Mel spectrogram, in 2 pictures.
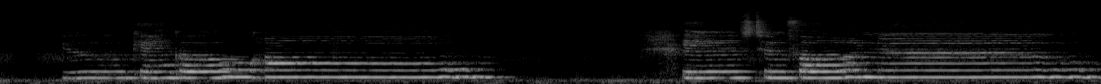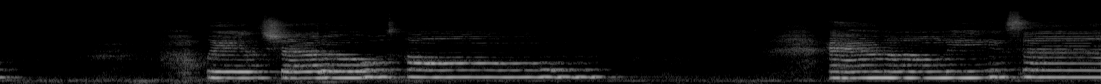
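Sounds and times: woman singing unaccompanied: 0.6s - 5.1s, 6.7s - 11.2s, 12.8s - 17.1s, 19.2s - 22.0s.

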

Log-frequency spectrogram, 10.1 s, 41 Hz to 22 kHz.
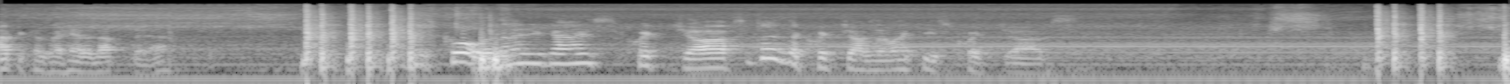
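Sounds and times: pneumatic staple gun firing: 1.0s - 3.5s, 8.4s - 10.0s.

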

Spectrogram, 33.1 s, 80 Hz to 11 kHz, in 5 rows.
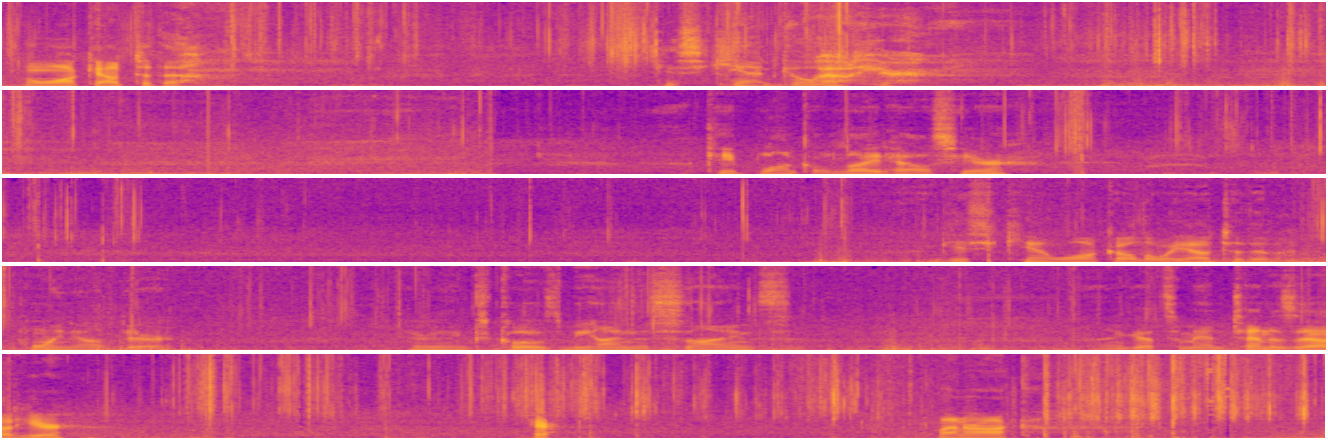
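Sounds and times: small clicks and rustles: 0.0s - 9.3s, 11.4s - 23.7s, 26.4s - 33.0s
wind buffeting microphone: 0.0s - 33.0s.

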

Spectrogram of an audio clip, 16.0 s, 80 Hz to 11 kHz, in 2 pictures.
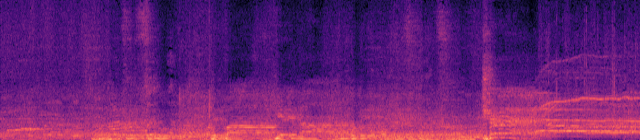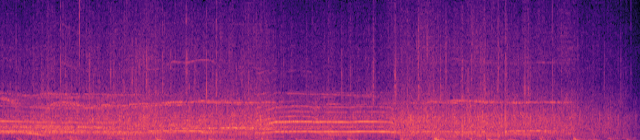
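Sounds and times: audience applauding: 6.9s - 16.0s
music with low beat: 8.1s - 16.0s.

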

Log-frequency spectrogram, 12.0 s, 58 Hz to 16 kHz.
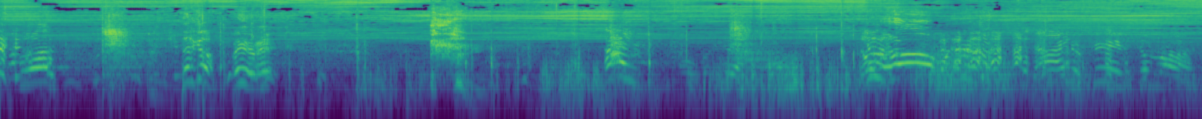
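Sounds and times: young men shouting: 6.0s - 6.6s, 8.6s - 11.3s.

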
